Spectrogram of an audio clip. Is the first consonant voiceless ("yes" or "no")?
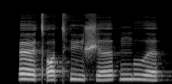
yes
